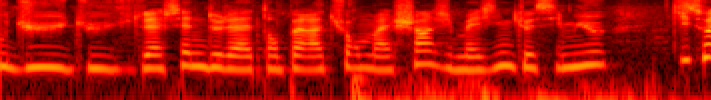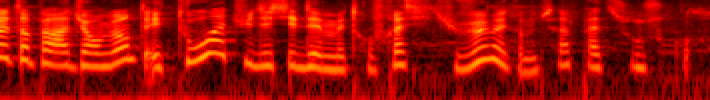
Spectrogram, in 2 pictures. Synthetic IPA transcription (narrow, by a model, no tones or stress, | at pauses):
ud̪yd̪yd̪laʃɛnd̪əlat̪ɑ̃peʁat̪yʁmaʃɛ̃ʒimaʒinkəsɛmjøkʲiswat̪ɑ̃peʁat̪yʁɑ̃bjɑ̃t̪et̪wat̪yd̪esid̪ed̪əlmɛt̪χofχɛsi̥t̪yvømɛkɔmsapad̪əsuskwa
